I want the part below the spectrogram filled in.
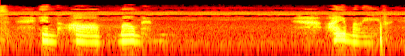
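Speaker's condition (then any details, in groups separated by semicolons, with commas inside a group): ALS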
